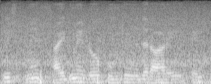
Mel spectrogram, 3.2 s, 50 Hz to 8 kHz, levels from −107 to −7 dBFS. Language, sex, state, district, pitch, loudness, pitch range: Hindi, male, Rajasthan, Bikaner, 120 Hz, -17 LUFS, 110-125 Hz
